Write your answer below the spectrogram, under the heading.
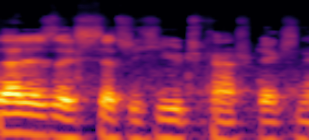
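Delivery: ordinary delivery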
